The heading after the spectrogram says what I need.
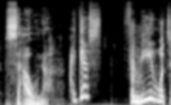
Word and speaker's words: sauna: up at you because you pronounced it sauna instead of sauna.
